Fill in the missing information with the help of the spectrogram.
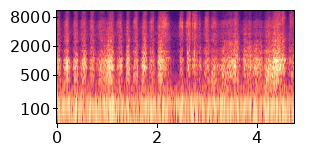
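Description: A soft cotton cloth rubs the outer side and inner collar of a hollow, empty black pebbled-leather Tod's driving loafer held in a gloved hand. Quick, brushy scratching strokes repeat steadily over a low, constant hum. The rubbing swells slightly near the end.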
